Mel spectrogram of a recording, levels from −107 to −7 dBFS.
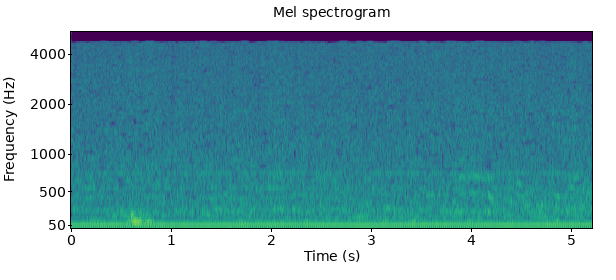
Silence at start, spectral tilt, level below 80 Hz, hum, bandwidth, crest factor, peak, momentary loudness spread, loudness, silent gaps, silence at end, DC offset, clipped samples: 0 s; -5 dB/octave; -42 dBFS; none; 5 kHz; 16 dB; -24 dBFS; 5 LU; -43 LUFS; none; 0 s; 0.4%; under 0.1%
